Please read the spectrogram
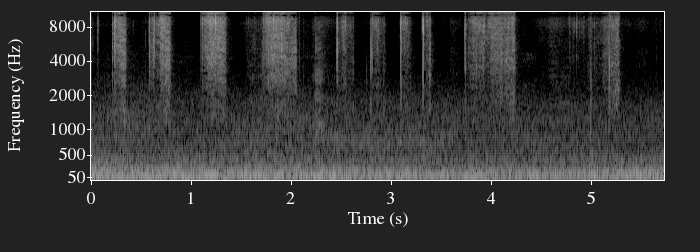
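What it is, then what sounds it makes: Painted wooden porch handrail being scratched and tapped. Long fingernails tap and scratch along the top rail of a white-painted solid wooden porch railing with balusters. Short, irregular bursts of bright, hissy scraping sit over a steady low rumble, with two sharper taps standing out near the end.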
